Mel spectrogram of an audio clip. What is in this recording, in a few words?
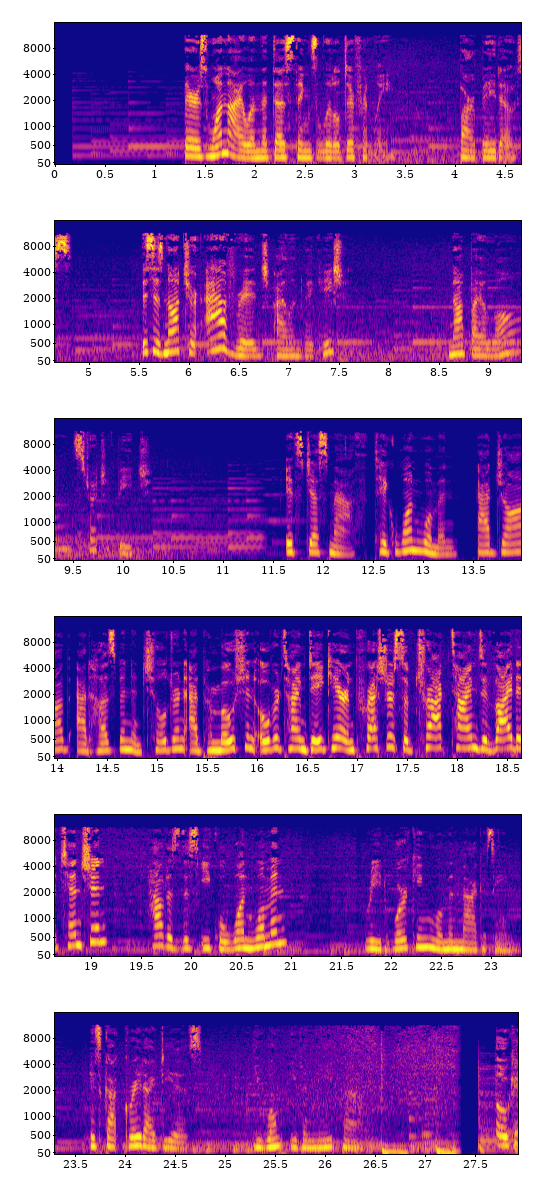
commercial narration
